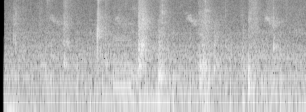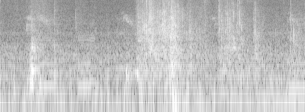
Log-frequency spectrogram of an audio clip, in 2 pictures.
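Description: A quiet room with faint rustles and light knocks as a person moves into place and sits down in a chair, with a louder rustle about four and a half seconds in.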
